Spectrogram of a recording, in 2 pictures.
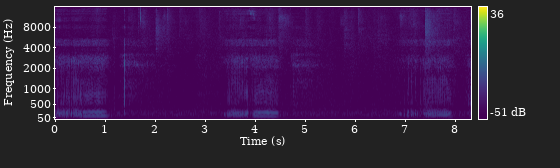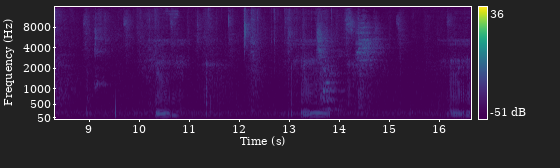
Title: Loudest snore ever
